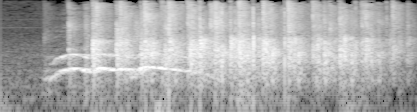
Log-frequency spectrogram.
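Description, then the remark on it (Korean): Brisk hand clapping, a steady run of sharp, even claps lasting several seconds, starting right after a short drawn-out vocal exclamation and fairly loud throughout, given as a teacher is introduced. “예, 아, 제, 제 소개할 때는 가만히 그냥 계시더 선생님 소개하는까 박수가.”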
